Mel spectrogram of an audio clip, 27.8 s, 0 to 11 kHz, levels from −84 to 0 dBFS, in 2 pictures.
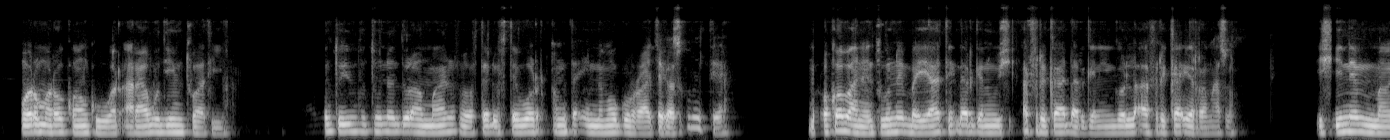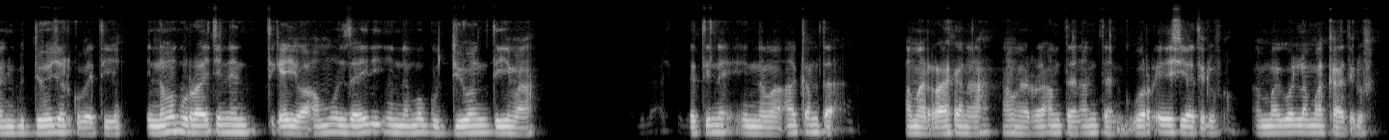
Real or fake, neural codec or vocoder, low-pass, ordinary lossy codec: real; none; 7.2 kHz; Opus, 24 kbps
